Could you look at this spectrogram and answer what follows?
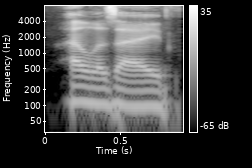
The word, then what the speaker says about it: Alizé: How's the almost the awareness from like in the moment for Eliza, sorry, I didn't know how you pronounce Alizé. – Her name. Alizé to actually say that in the moment.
